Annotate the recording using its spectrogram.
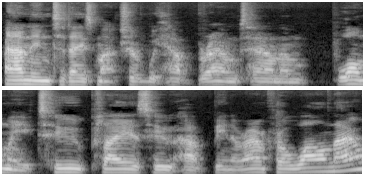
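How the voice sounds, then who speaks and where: This man has a strong Yorkshire accent and fairly even intonation. He speaks with hardly any pauses. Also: medium pitch for a man, moderate pace. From Yorkshire, northern England. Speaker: game commentator. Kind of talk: live commentary; casual chat.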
